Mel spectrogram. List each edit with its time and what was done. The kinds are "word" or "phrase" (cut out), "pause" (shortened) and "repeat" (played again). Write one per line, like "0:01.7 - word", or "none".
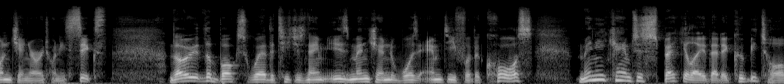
none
